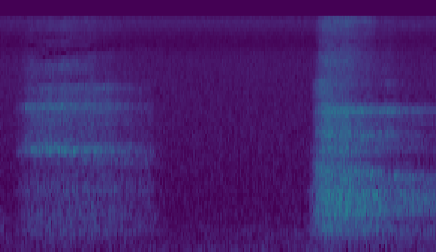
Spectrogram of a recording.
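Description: A deep breath: a long, airy inhale followed by a quiet pause, then a louder, breathy exhale, with no talking.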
